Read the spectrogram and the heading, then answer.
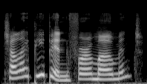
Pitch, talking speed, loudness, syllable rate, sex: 285 Hz, 285 wpm, -16 LUFS, 5.9 syllables/s, female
